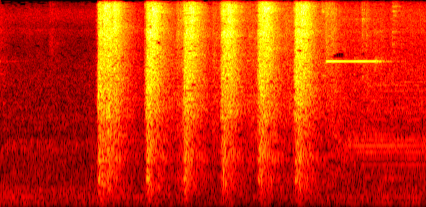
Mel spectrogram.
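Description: Pistol shots fire in a quick burst, ringing in an echoing indoor range.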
